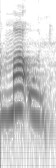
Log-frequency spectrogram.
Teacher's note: ماں کو ہمیں کھینچنا ہے کیونکہ الف سے پہلے زبر ہے تو یہ حروف مد ہے۔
